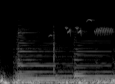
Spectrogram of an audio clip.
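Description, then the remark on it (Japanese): Several brief, high bird chirps sound in quick succession outdoors in Nagano, Japan, on a fine but still cold early-spring day, faint over a steady low background hum. “えー、僕今まあ、聞こえてる方もいるかと思いますが外から撮っていて、まあ、鳥のさえずりとか聞こえてすごくいい天気になってきたなと思って、えー、まだまだ寒いんですけれども長野も春が近づいてるなっていう感覚がすごくあります。”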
